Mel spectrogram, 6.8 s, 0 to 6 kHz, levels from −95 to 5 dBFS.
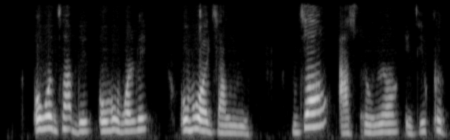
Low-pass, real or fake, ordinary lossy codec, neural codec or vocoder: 5.4 kHz; fake; none; codec, 16 kHz, 4.8 kbps, FACodec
